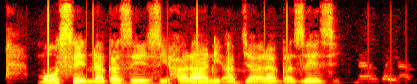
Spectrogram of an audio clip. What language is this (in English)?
Kinyarwanda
